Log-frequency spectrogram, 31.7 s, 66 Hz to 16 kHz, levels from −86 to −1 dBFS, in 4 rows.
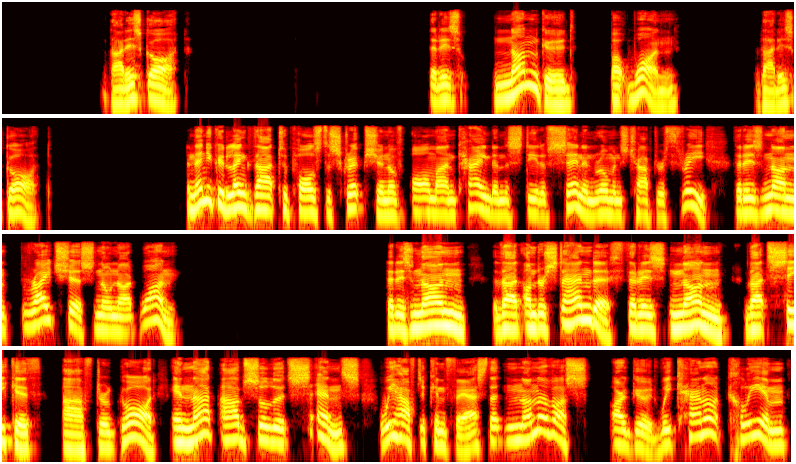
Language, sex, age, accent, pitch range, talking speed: English, male, 30-49, British, 140-195 Hz, 130 wpm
